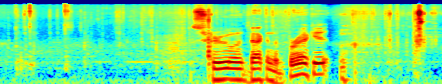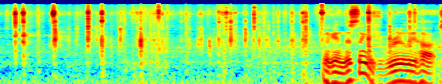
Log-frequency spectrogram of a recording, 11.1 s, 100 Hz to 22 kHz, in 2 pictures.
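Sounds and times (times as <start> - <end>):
plastic and metal clicks and rattles: 4.9 - 10.8.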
